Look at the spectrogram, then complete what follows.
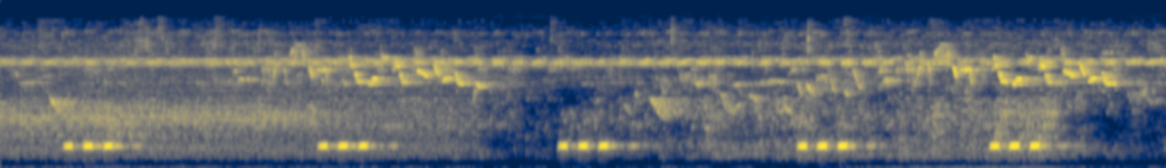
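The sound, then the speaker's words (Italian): A Eurasian hoopoe calls a soft, hollow triple hoot, 'oop-oop-oop', repeated five times at steady intervals, over a constant background of insect buzzing and other birdsong. “Esattamente, eh, insomma, sto ocra con queste ali bianche e nere, una cresta che si alza e un verso, perché il nome Upupa è proprio onomatopeutico, se riuscite a, farlo, a mandarlo.”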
